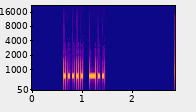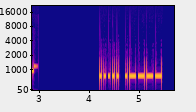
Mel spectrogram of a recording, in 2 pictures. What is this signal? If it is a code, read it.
Morse code, heard as a keyed tone, about 28 wpm, 700 Hz. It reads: 5 D 5 1
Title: Two Challenging Letter-Number Combinations 28wpm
